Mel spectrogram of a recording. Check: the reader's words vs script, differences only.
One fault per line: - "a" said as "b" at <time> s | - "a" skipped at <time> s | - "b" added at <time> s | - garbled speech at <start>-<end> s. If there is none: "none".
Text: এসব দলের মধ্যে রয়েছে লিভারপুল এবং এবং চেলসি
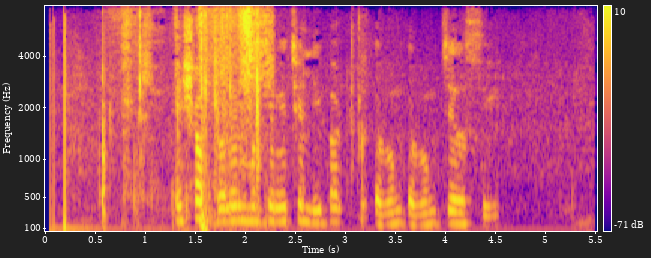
none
